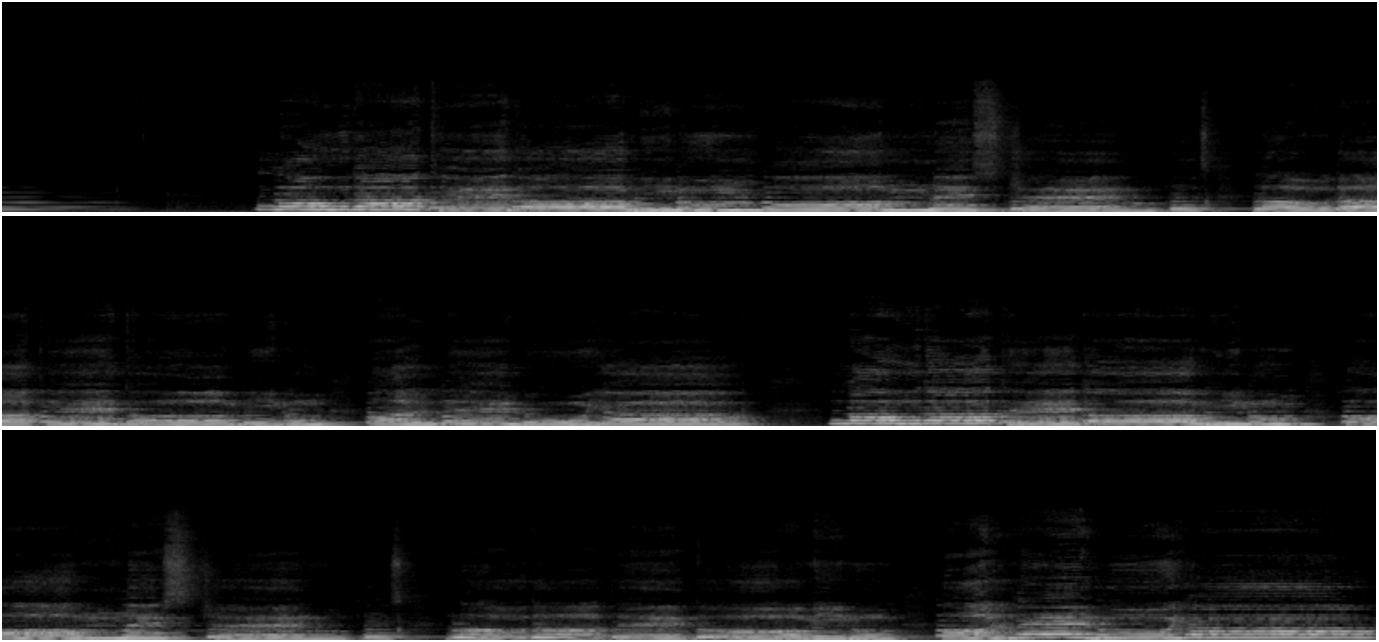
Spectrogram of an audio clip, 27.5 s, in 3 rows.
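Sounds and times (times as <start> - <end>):
tenor voices singing: 1.7 - 27.4.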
